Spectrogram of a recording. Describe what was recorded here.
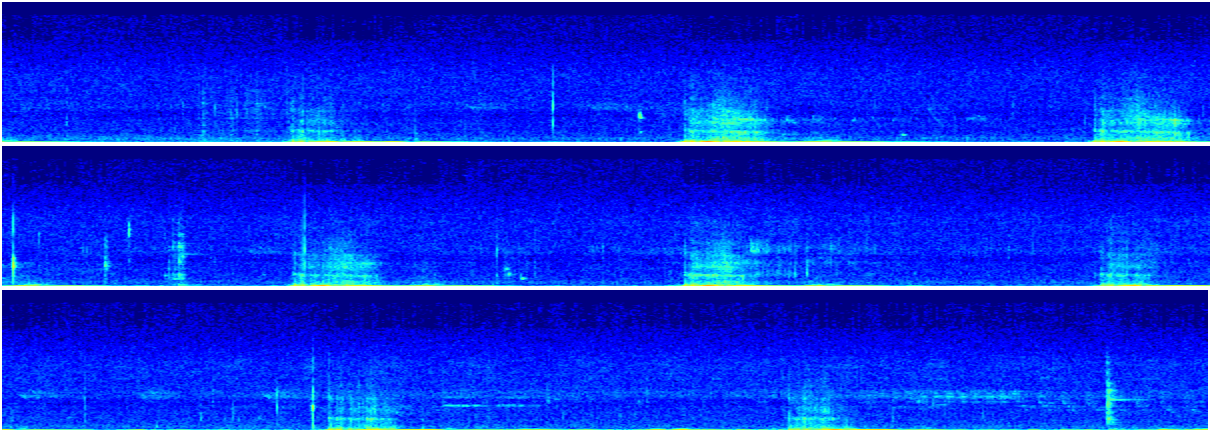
contact microphones placed on the pontoon bridge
